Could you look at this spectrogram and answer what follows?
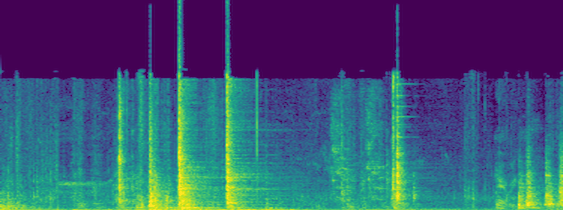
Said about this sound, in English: Okay, could we start her up? Yeah. Open the bonnet first, I suppose. Let's have a look.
